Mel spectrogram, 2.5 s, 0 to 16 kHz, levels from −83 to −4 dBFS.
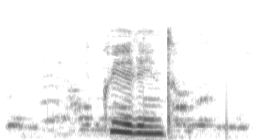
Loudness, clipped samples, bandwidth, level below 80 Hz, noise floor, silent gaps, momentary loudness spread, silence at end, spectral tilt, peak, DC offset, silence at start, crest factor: -31 LUFS; under 0.1%; 7.8 kHz; -74 dBFS; -59 dBFS; none; 25 LU; 0.1 s; -7 dB/octave; -16 dBFS; under 0.1%; 0.1 s; 18 dB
